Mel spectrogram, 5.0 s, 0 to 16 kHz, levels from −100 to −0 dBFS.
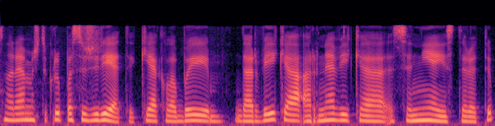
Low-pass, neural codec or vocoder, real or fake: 7.2 kHz; none; real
